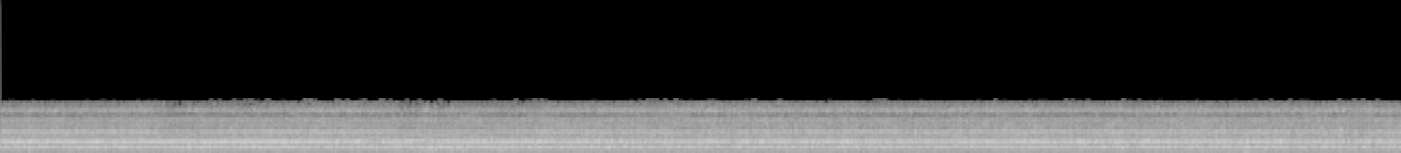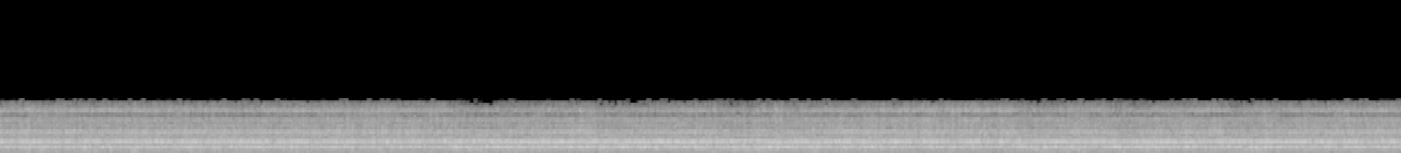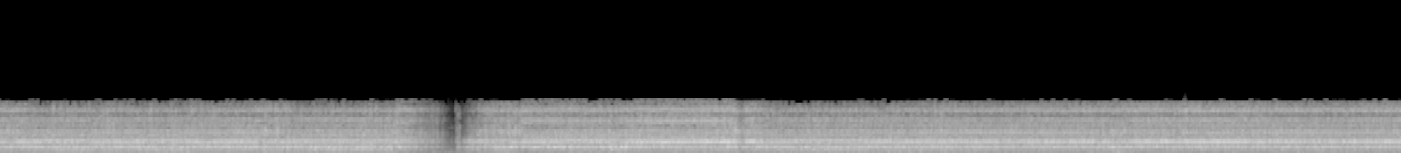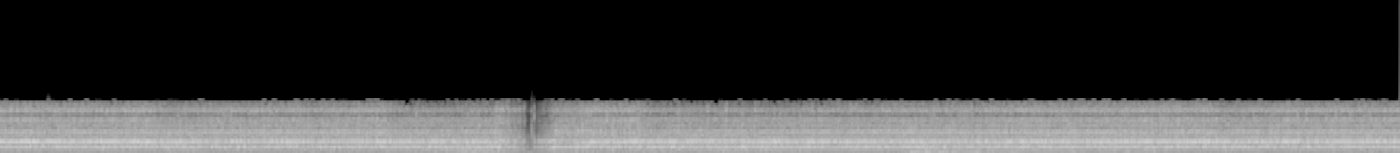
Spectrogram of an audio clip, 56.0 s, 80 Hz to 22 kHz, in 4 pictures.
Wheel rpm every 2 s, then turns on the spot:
160, 160, 160, 160, 160, 160, 160, 160, 160, 160, 160, 160, 160, 160, 160, 150, 100, 160, 160, 160, 160, 160, 160, 120, 160, 160, 160, 160.
none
